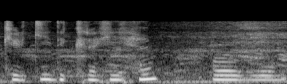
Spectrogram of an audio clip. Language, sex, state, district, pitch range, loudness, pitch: Hindi, female, Himachal Pradesh, Shimla, 205-230 Hz, -14 LUFS, 215 Hz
